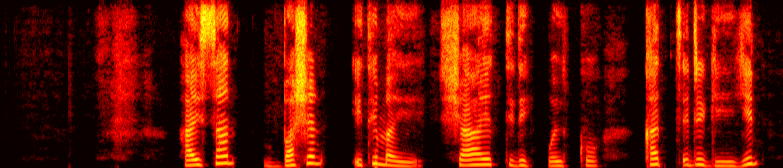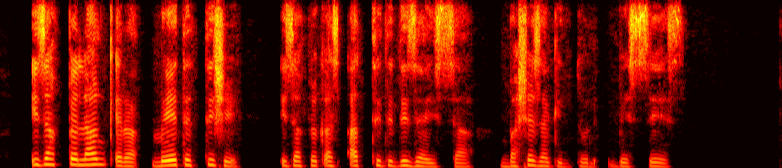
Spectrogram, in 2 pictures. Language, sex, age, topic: Gamo, female, 25-35, government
